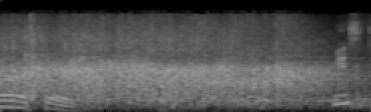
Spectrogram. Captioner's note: some Applause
